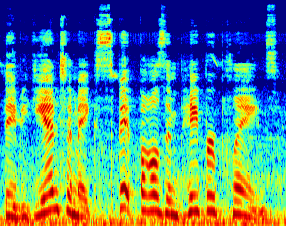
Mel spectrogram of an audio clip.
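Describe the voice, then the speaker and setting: Animated woman reading a children's storybook. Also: fairly high pitch, unhurried. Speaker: teacher reading a storybook aloud. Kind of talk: animated children's read-aloud narration. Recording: noisy, picked up from a distance.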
